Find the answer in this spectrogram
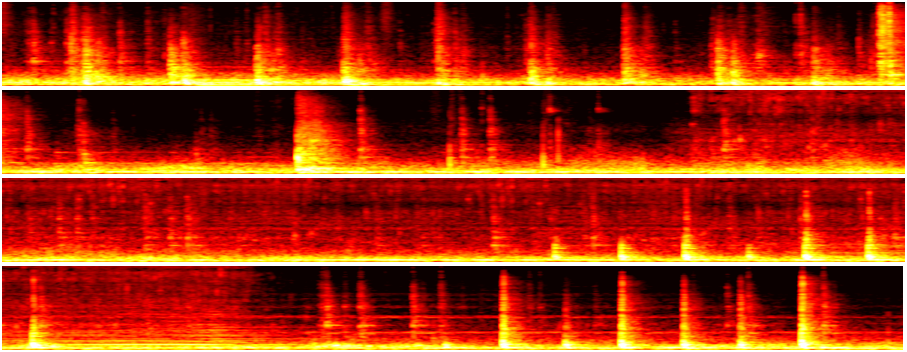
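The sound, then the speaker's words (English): Logs are added to a fire, bringing a series of wooden knocks, clunks and scrapes amid crackling and sizzling, irregular and moderately loud, with sharp taps scattered throughout. “We need to add a few logs to the fire anyhow.”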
